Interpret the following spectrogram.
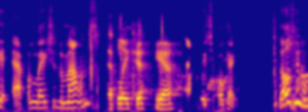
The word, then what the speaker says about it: Appalachia: that how you say it Appalachia the mountains Appalachia yeah Appalachia okay those people got really really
